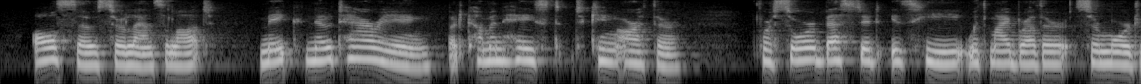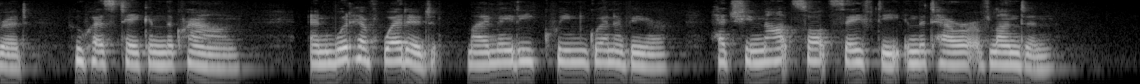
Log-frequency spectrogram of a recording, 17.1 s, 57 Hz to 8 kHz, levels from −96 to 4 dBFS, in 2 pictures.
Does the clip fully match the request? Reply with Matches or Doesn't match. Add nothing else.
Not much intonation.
Doesn't match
